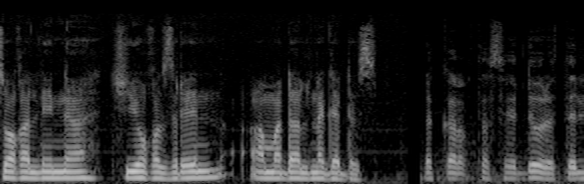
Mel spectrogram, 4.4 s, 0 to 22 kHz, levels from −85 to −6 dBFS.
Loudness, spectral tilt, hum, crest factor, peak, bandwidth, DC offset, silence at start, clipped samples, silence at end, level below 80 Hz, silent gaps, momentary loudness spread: -33 LUFS; -6.5 dB/octave; none; 16 dB; -16 dBFS; 16 kHz; under 0.1%; 0 s; under 0.1%; 0 s; -68 dBFS; none; 13 LU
